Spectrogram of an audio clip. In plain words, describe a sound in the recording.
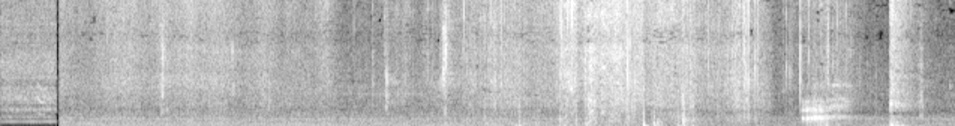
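A young man bites into crunchy food and chews close by.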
